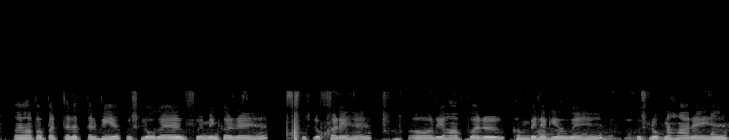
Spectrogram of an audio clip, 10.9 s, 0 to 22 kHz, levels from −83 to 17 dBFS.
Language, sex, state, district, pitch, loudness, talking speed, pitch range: Hindi, female, Chhattisgarh, Kabirdham, 255 Hz, -23 LUFS, 160 wpm, 250-265 Hz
